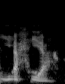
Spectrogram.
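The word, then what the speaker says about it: יחיא: Artinya anak laki-laki namanya Yahya Yod Chet Yod Alef, itu dibaca Yahya.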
